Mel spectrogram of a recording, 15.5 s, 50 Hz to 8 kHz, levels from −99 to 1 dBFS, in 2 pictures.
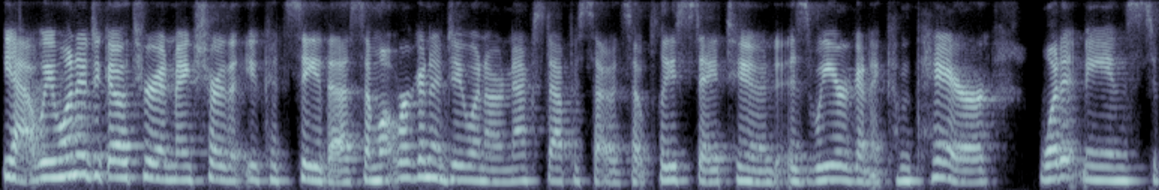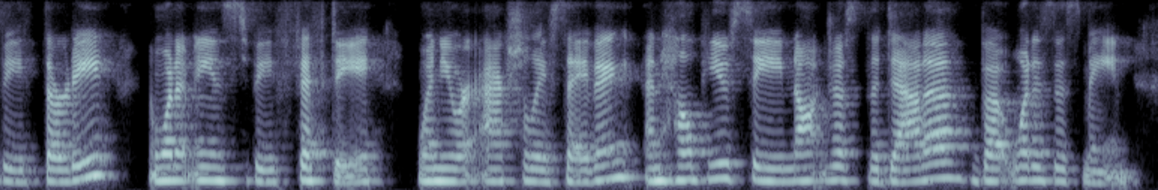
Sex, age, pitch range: female, 30-49, 190-220 Hz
